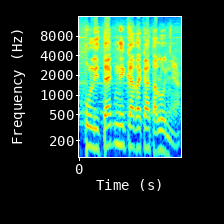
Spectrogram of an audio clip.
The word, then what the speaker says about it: Catalunya: Let's meet the team and give me the correct pronunciation in full huge big Spanish. You ready? I'm ready. Give it to me. Catalunia.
